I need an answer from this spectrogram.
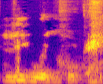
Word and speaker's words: Leeuwenhoek: Entonces, Anton van Leeuwenhoek. Sí, sí, Leeuwenhoek. Yo mi inglés tampoco es muy bueno, pero se pronuncia más o menos así.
